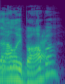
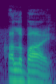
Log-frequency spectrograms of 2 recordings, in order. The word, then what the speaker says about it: Alibhai: Did you say his name was Alibaba? Ali. Yeah, I'm looking at the name. Like ALIBHAI. And he's not there anymore, obviously. Alibi.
